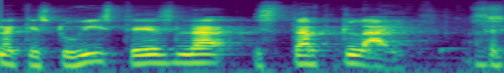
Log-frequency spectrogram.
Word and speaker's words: Strathclyde: Si no me equivoco, la universidad en la que estuviste es la Strathclyde. ¿Se pronuncia así? Strathclyde, así es.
